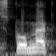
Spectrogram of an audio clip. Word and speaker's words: stomach: বা ধরো স্টমাক, STOMACH, স্টোম্যাক, last আছে CH, উচ্চারণ হচ্ছে ক, লাইক এ কে, STOMACH, উচ্চারণ হচ্ছে CH হচ্ছে ক, স্টোম্যাক, ফলে এখন হবে শুধু S, স্টোম্যাক্স, STOMACHS, ক্লিয়ার।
